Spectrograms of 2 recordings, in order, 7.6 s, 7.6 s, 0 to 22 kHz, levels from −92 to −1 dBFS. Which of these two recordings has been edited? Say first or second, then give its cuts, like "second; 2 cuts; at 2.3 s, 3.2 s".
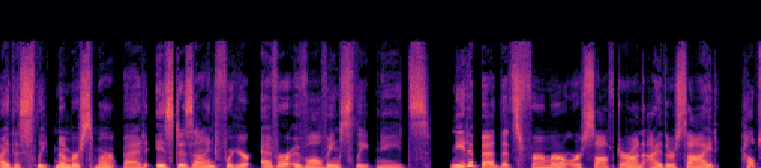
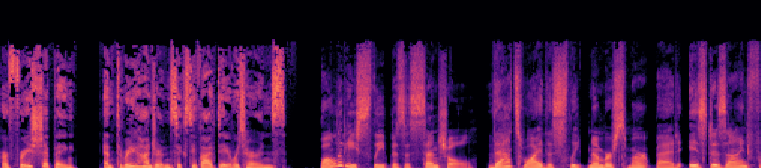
second; 1 cut; at 2.9 s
